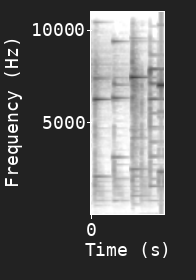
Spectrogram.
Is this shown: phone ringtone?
yes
